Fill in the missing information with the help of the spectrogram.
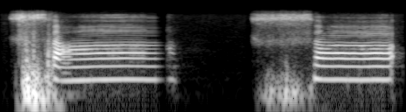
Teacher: सा को थोड़ी सी जबान बाहर निकाल के अदा करेंगे तो आपको अपने हाथ पर हवा महसूस सी होगी उस हवा को हमस कहा जाता है तो सा के अंदर · प्रोनाउंस द सा letter must bring your tongue outside against the upper and lower teeth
